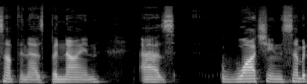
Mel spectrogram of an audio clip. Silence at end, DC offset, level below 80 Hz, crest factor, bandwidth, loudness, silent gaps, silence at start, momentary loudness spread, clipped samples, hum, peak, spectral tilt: 0 s; under 0.1%; -64 dBFS; 22 dB; 18 kHz; -21 LUFS; none; 0 s; 14 LU; under 0.1%; none; 0 dBFS; -3.5 dB/octave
